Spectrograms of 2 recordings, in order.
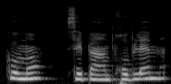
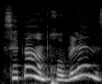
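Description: First: «C'est pas un problème» echoed as a question; mildly taken-aback query on «C'est pas un problème»; puzzled question. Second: «C'est pas un problème» breezily dismissed, high and loud; offhand reassurance on «C'est pas un problème»; casual statement. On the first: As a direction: ask «C'est pas un problème» in mild disbelief. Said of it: "a demandé le crocodile". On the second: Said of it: "d'un ton très dégagé". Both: A narrator's reading.

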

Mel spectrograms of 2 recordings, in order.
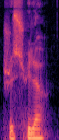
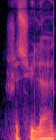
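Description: First: Louder call, raised to carry; a narrated shout, moderately loud; crying out. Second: Said in the usual way. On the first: A narrator's reading. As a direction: call back up from the bottom of a well. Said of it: "et crier de nouveau". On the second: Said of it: "dis-je".

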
